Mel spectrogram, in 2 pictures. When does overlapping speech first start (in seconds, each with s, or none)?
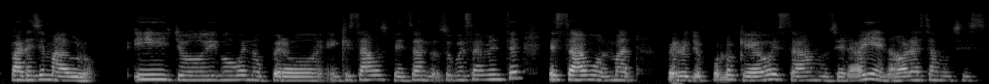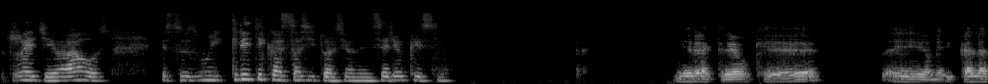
none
